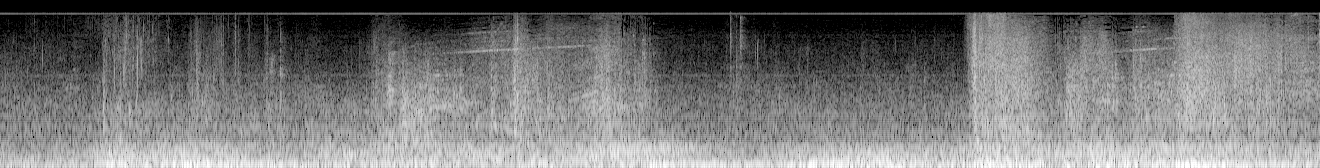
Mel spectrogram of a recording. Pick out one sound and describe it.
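Game battle effects whoosh and crackle.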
